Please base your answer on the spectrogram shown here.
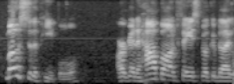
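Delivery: normal talking voice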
